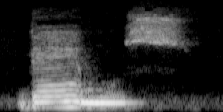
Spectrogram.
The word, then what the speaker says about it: demos: Demos, deram, abre o som do e, né? Fica um e aberto.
